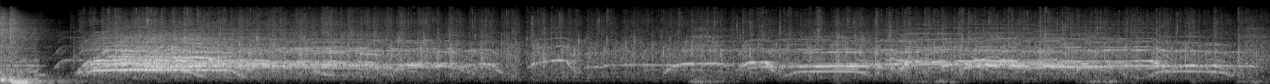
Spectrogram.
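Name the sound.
audience applause and cheering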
